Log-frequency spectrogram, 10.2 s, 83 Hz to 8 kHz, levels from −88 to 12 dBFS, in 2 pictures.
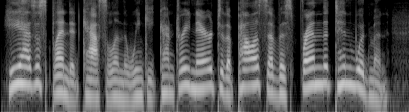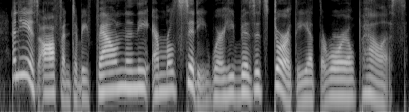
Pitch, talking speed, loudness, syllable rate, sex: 190 Hz, 225 wpm, -20 LUFS, 5.8 syllables/s, female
